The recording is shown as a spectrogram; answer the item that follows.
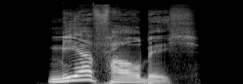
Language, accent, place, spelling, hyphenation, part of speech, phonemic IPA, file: German, Germany, Berlin, mehrfarbig, mehr‧far‧big, adjective, /ˈmeːɐ̯.ˌfaʁ.bɪç/, De-mehrfarbig.ogg
- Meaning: multicoloured, varicoloured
